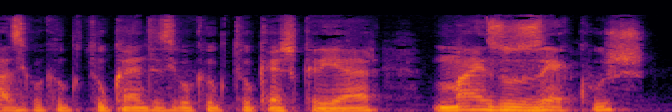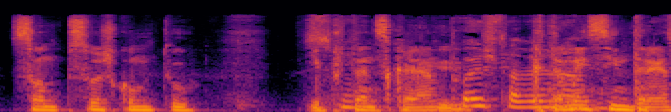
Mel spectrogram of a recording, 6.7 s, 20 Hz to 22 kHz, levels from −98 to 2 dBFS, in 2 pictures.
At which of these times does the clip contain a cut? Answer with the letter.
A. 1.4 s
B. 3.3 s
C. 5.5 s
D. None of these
C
